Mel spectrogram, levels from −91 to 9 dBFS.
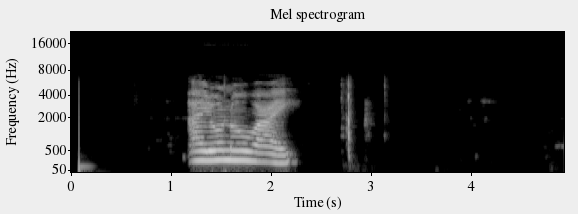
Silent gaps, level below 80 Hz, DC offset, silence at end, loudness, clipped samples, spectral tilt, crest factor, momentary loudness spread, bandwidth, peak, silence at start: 0.48-0.62 s, 0.68-0.76 s, 2.43-2.67 s; -58 dBFS; under 0.1%; 2.15 s; -18 LUFS; under 0.1%; -5 dB/octave; 20 dB; 16 LU; 6.6 kHz; -4 dBFS; 0.05 s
